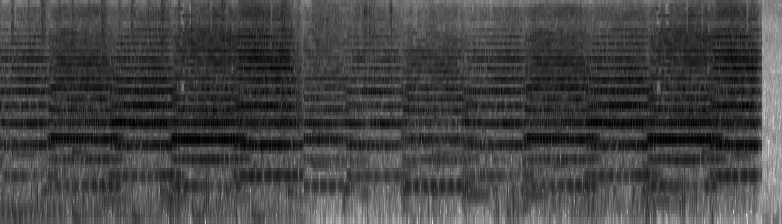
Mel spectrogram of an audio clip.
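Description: Fire engine's two-tone siren, stepping back and forth between two pitches, with a low engine rumble under it for the first three seconds or so; it cuts off suddenly near the end.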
